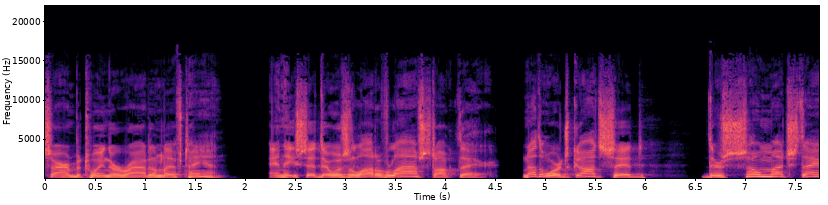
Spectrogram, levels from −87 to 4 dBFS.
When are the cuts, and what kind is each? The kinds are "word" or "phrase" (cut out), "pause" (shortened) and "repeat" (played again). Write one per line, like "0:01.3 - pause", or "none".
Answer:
none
